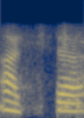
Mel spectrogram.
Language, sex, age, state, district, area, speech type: Hindi, female, 30-45, Madhya Pradesh, Seoni, urban, conversation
